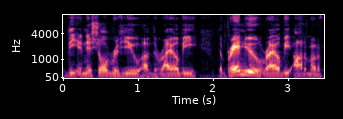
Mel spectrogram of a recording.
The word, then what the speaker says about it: Ryobi: I know some of you are going to say it's pronounced Robi. I say Ryobi.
